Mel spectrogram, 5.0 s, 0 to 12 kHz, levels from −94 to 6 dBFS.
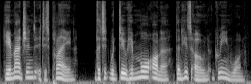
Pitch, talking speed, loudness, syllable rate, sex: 145 Hz, 200 wpm, -18 LUFS, 4.9 syllables/s, male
